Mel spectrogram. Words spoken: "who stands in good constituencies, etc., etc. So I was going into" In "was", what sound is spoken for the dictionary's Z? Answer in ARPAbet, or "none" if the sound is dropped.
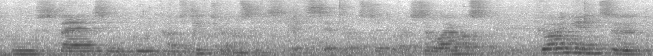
S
